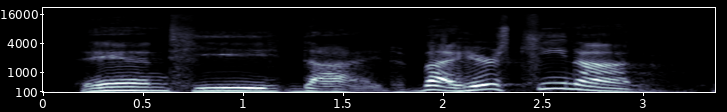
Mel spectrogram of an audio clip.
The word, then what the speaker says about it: Kenan: It says, Enosh lived 90 years and begot, this is pronounced Kenan.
